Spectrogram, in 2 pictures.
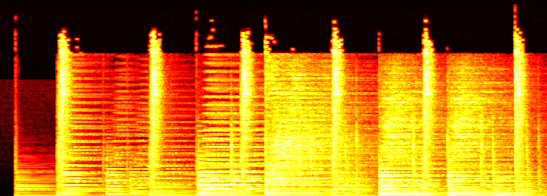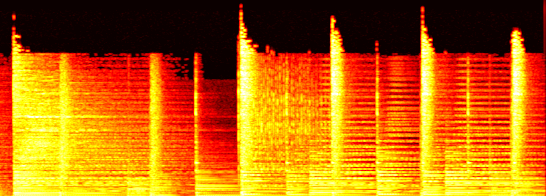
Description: Catfish Blues

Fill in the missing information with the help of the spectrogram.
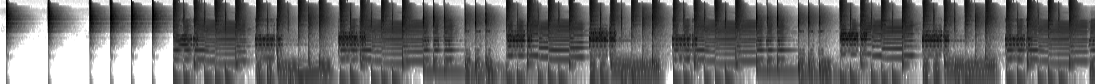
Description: Echo Me Blues Track

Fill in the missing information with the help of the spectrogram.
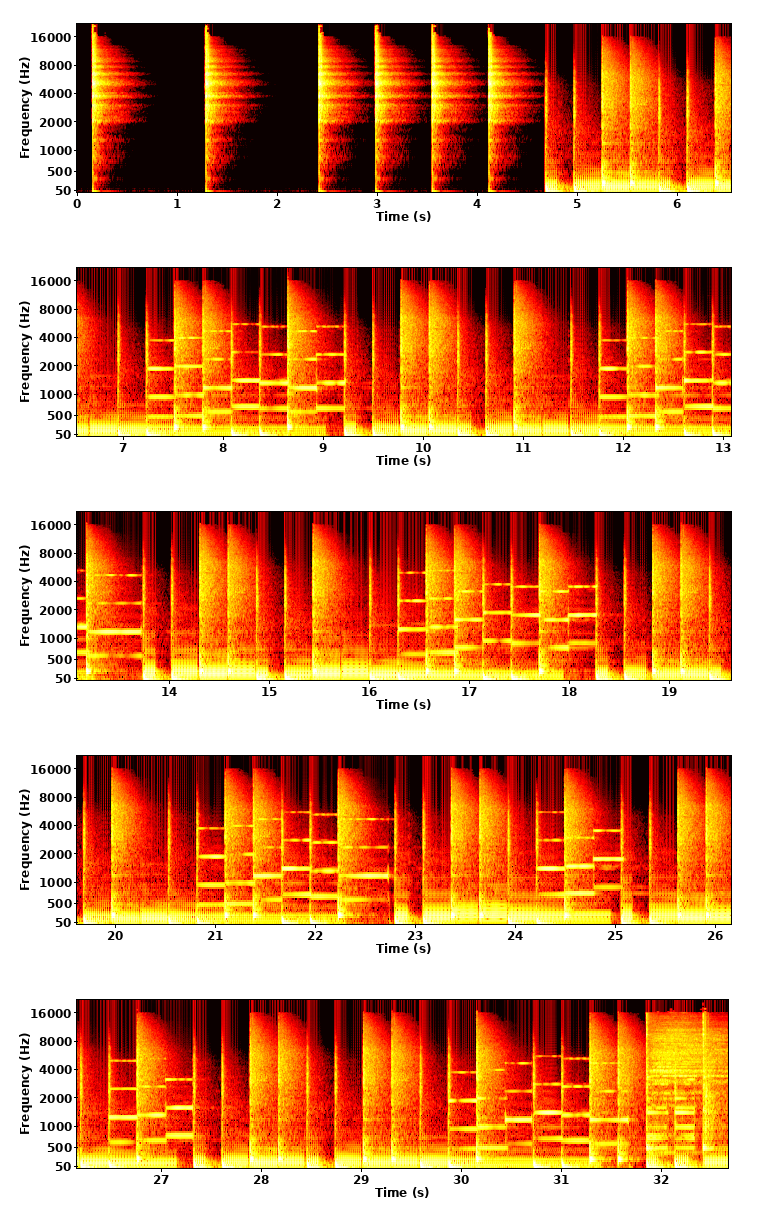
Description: Rock It Blues Track

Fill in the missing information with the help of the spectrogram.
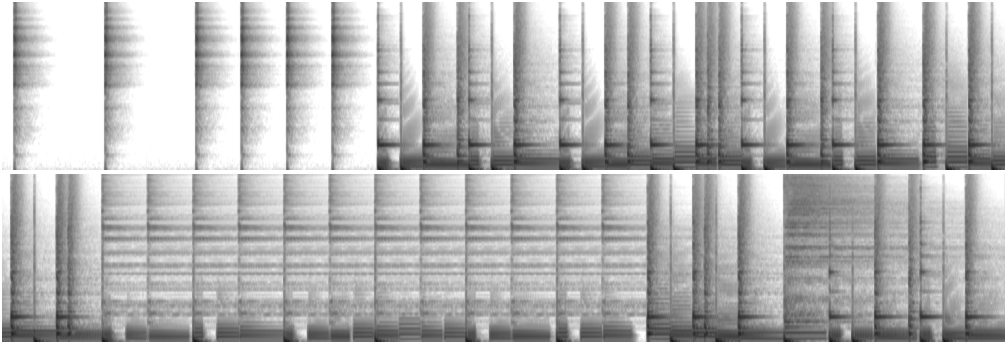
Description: Rock It Loud Track

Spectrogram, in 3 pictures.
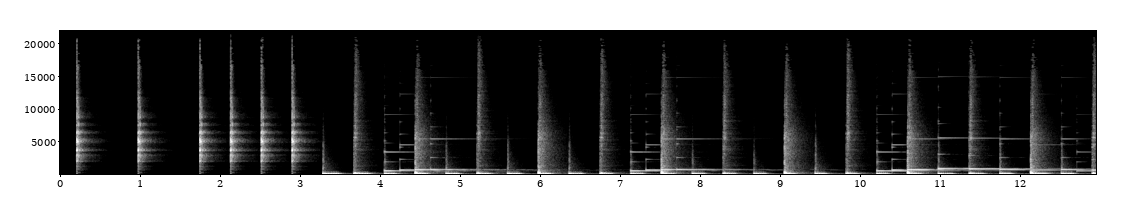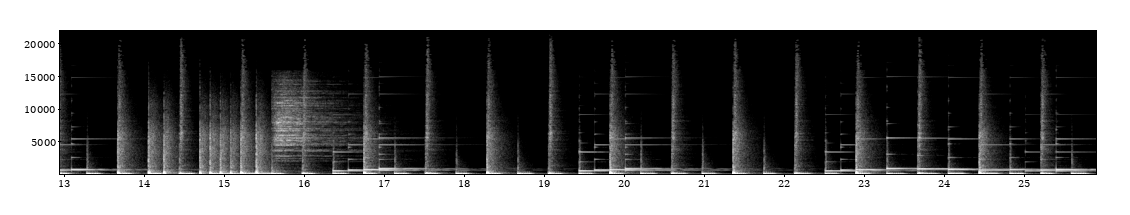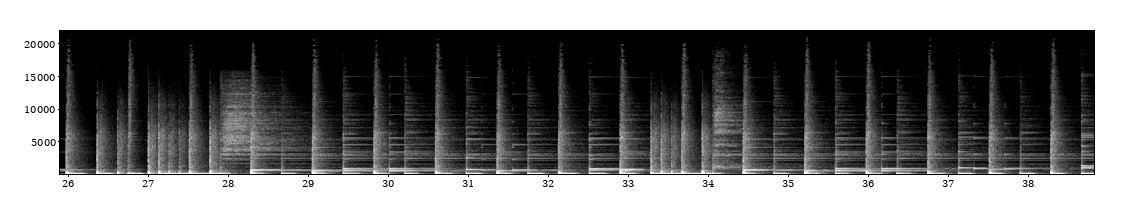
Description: Keyboard Adrenaline Track

